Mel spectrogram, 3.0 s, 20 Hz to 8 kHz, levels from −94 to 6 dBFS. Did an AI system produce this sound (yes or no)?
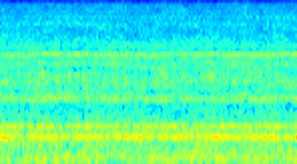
yes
